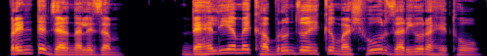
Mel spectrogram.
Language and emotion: Sindhi, neutral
